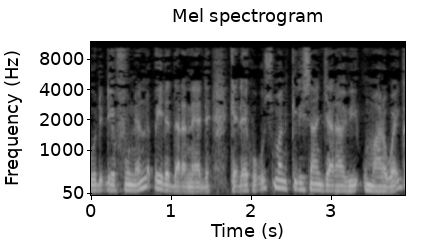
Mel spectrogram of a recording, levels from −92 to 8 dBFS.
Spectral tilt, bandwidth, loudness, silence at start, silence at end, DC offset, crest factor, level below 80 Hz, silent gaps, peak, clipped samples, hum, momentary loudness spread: -5.5 dB/octave; 11 kHz; -27 LUFS; 0 s; 0 s; under 0.1%; 18 dB; -62 dBFS; none; -8 dBFS; under 0.1%; none; 3 LU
